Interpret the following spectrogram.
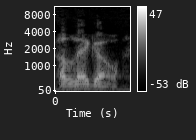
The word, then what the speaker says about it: Allego: You did have the name pronounced correctly. It's Allego.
